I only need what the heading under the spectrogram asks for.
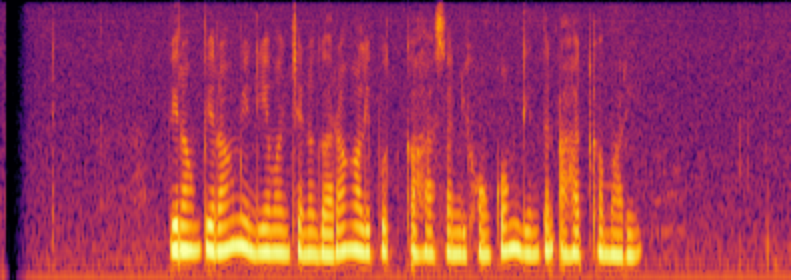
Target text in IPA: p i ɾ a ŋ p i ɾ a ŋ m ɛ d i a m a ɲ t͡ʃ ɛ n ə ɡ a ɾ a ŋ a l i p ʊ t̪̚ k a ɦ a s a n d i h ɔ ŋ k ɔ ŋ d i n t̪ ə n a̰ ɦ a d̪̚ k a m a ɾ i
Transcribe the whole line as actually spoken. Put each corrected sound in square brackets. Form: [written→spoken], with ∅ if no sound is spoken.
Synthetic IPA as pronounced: p i ɾ a ŋ p i ɾ a ŋ m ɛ d i a m a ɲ t͡ʃ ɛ n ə ɡ a ɾ a ŋ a l i p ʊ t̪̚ k a ɦ a s a n d i h ɔ ŋ k ɔ ŋ d i n t̪ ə n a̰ ɦ a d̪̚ k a m a ɾ i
